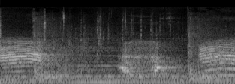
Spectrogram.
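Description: A man's high-pitched, wavering whimpering cries of strain, two of them, over steady low background music.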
